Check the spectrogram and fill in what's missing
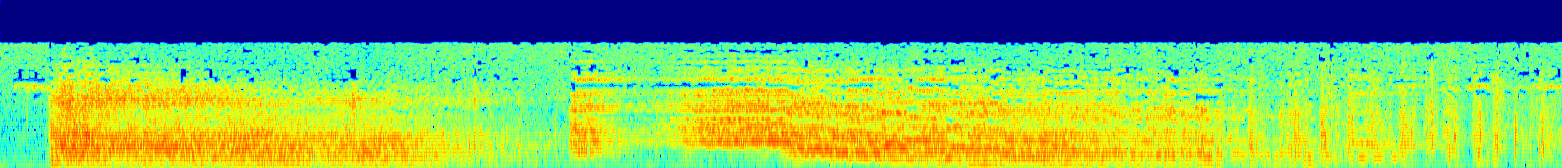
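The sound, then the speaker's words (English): A truck carrying explosives explodes on a road with a sudden loud blast and a long rumbling roar, then a second burst, fading into crackling, popping debris sounds with no voices. “Shouldn't go near that exploded truck, Mr.”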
